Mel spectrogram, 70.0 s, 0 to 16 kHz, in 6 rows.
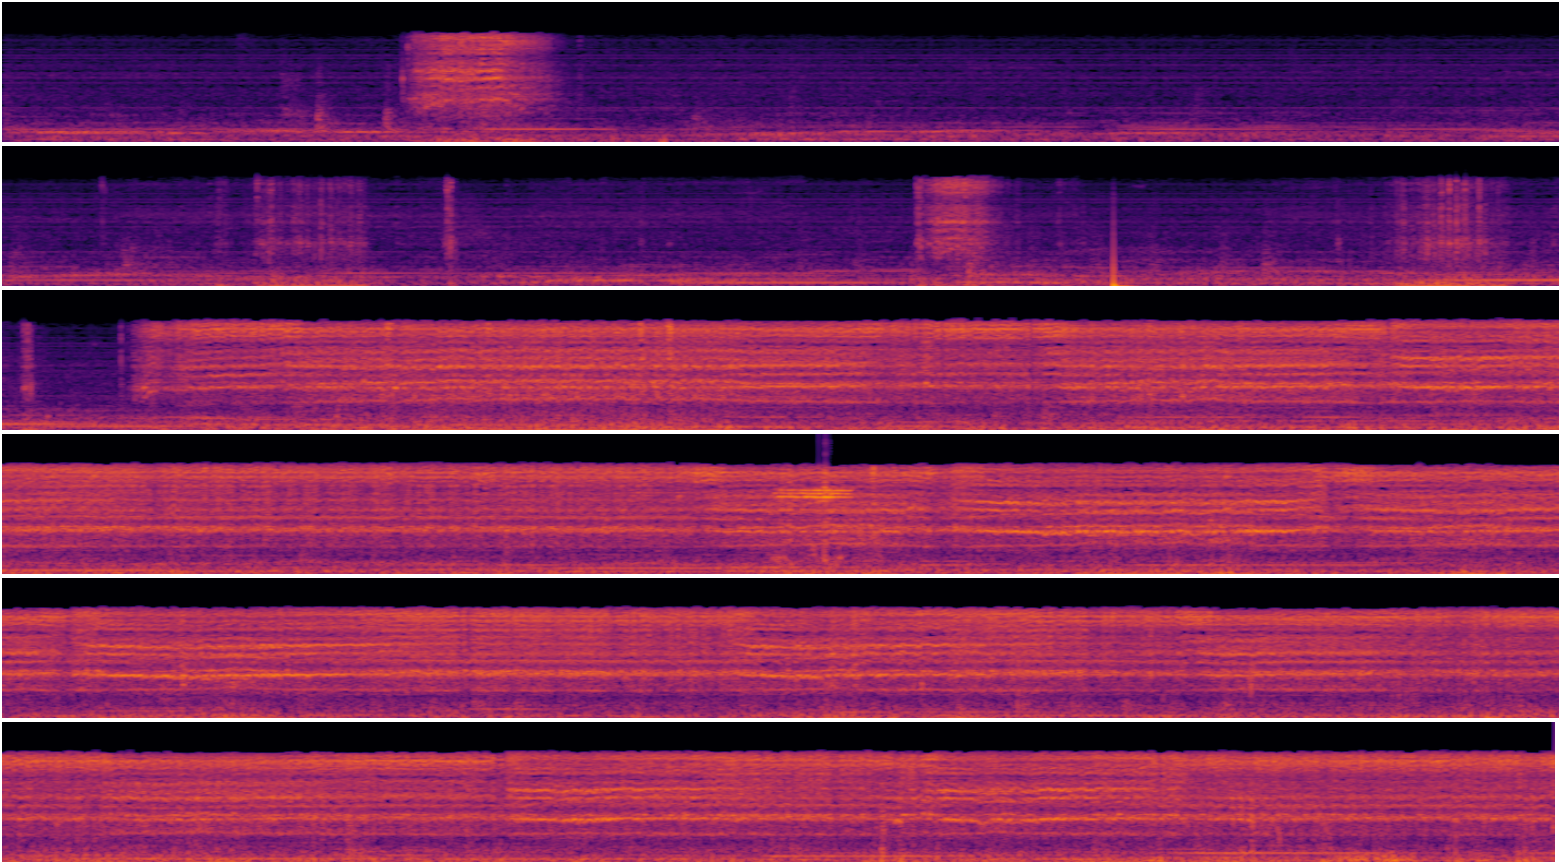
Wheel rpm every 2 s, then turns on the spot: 0, 40, 10, 0, 0, 0, 0, 10, 0, 30, 0, 10, 110, 160, 160, 160, 160, 160, 160, 160, 160, 160, 160, 160, 160, 160, 160, 160, 160, 160, 160, 160, 160, 160, 160.
14-16 18-20 22-24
